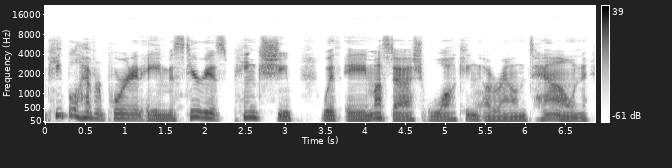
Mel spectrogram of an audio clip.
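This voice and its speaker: Awkward small-town radio host, played by a male actor: halting, timid yet oddly cheerful, pitch swooping, dry lo-fi podcast sound. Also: no echo. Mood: hesitant, reporting. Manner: hesitant, stammering, many ums and pauses. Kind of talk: surreal fiction podcast, community radio news monologue. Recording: dull, lo-fi, slightly muffled sound.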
